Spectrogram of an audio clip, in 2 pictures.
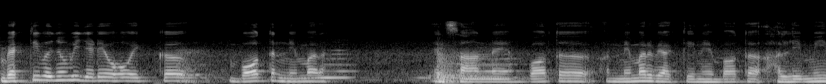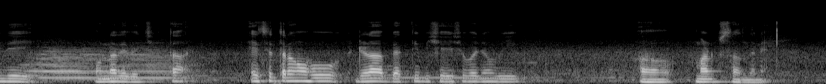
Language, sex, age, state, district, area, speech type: Punjabi, male, 30-45, Punjab, Bathinda, rural, spontaneous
